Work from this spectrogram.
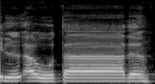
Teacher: ذی میں ذال ہے، اس کو زا نہ پڑھا جائے، اوتاد کی دال پہ قلقلہ ہوگا۔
